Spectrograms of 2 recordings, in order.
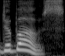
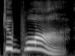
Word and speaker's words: DuBose: to bring this out he pronounces his name just DuBose not Dubois to avoid being confused with his father it was after serving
